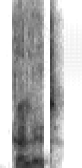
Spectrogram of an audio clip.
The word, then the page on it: cullet: Indian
